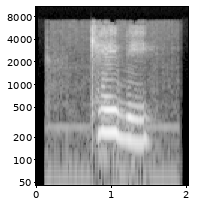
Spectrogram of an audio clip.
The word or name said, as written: cavie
